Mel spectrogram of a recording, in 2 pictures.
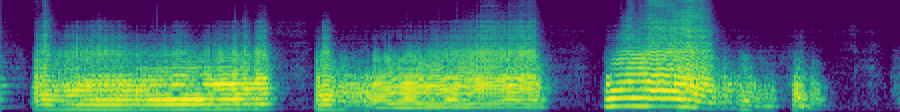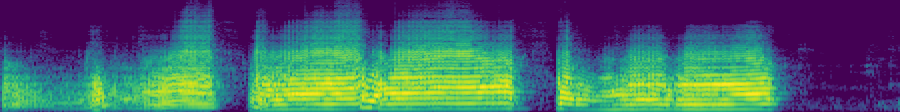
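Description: Trombone blown to imitate car sounds: about six loud held notes, some sliding up and down in pitch, with short breaks between them.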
